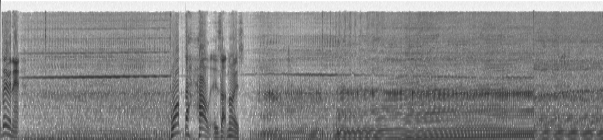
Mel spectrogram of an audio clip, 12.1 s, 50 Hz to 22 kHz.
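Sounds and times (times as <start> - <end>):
thin high whistle: 0.0 - 3.8, 4.5 - 7.0
motorcycle engine accelerating: 4.8 - 12.0.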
